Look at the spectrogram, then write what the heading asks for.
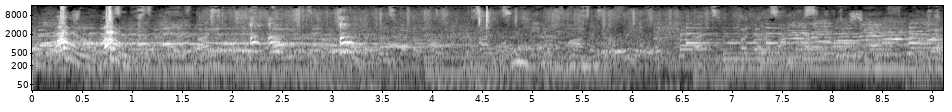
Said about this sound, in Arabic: هيا اخرج من المزرعة، هيا بالحب ونم خارج المزرعة حتى تكبر وتنبح مثل الكلاب الكبار هكذا.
